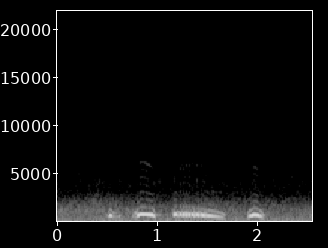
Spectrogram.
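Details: A spotted dove delivers one cooing phrase in a quiet setting: a short soft note, an up-and-over coo, a long downward-gliding coo, then a crisp short coo to finish.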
